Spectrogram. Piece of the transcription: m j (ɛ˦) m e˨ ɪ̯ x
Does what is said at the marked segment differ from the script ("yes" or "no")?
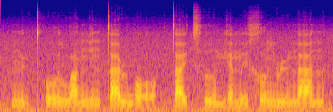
no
